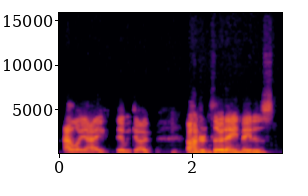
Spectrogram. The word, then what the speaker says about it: Aloiai: Josh Aloiai with, I've butchered his name, Aloiai, there we go, 113 meters.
